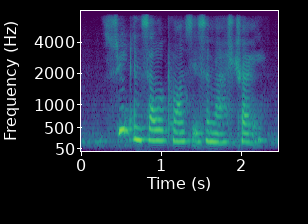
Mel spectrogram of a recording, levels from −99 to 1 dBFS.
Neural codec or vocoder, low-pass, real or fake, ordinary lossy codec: codec, 16 kHz, 2 kbps, FreqCodec, smaller model; 7.2 kHz; fake; none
